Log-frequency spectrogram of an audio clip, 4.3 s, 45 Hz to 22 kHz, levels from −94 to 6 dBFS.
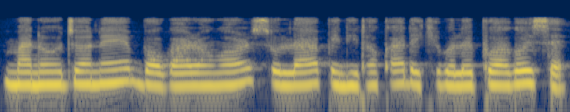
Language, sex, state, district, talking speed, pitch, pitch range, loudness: Assamese, female, Assam, Sonitpur, 125 wpm, 210 Hz, 200-220 Hz, -13 LUFS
